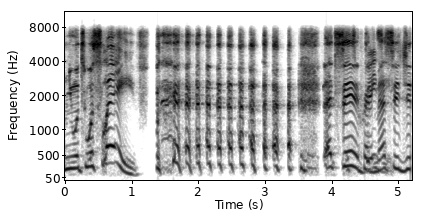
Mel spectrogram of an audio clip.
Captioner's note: laugh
